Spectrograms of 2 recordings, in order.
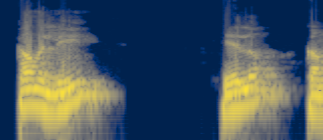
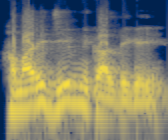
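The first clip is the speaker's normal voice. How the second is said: ordinary talk, nothing marked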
